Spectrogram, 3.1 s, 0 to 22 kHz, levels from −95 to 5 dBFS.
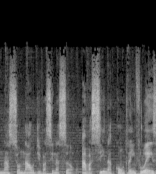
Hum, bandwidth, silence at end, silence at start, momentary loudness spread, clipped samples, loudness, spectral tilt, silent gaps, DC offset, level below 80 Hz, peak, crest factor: none; 16.5 kHz; 0 s; 0 s; 9 LU; under 0.1%; -18 LUFS; -3 dB/octave; none; under 0.1%; -42 dBFS; 0 dBFS; 20 dB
